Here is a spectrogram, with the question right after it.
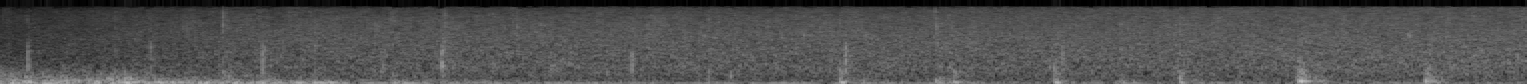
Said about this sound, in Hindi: आ जाओ, बारिश आने वाली है, अंदर चलते हैं।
